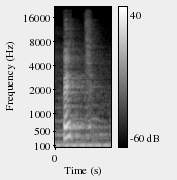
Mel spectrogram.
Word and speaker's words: pet: Par exemple, ce signe, que l'on prononce PET, désigne la voûte céleste et se traduit par ciel.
